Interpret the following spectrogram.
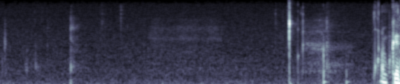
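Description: A few clicks of a computer mouse over quiet room tone: faint ones about a second in, and one sharper click about three seconds in.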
